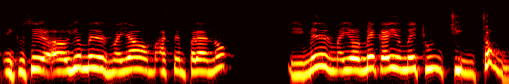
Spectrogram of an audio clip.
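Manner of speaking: a hint of a meek girl complaining; patient voice.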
